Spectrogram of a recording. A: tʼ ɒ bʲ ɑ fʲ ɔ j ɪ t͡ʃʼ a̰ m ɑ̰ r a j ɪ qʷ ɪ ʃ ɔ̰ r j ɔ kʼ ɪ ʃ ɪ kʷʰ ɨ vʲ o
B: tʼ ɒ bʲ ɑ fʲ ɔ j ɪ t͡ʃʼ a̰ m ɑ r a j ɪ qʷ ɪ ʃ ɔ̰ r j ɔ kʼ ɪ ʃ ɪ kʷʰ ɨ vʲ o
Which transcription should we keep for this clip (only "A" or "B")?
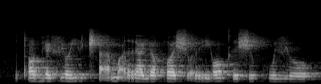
A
